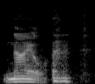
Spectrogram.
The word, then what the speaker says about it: Nile: It's not Nail. Nile. That wasn't mail slot.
